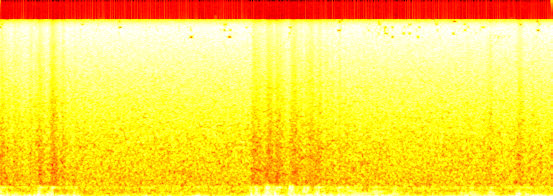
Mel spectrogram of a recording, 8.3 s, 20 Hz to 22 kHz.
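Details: Steady rumbling wind buffeting the microphone at an osprey nest camera in Charlo, Montana on the evening of 28 September 2023, with no animal calls.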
